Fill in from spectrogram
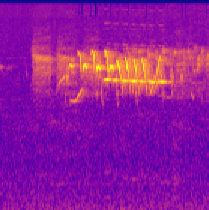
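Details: Indigo bunting song: a short burst of high, thin, rapid twittering notes lasting about two seconds after a brief quiet start, with faint background hiss.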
